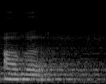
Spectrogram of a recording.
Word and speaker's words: hour: The word hour, H is silent here. So here, which sounds come? That vowel sound comes, hour.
